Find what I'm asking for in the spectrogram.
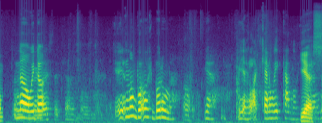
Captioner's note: speaking in a foreign language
